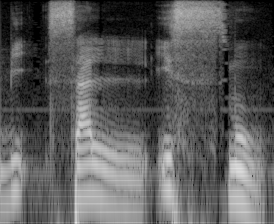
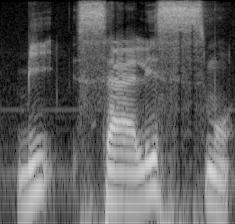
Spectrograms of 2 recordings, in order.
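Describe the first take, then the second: First: A glottal stop separates sal from ismu. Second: The l runs straight into i without a stop. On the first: The hamzah keeps its own vowel as in the base form. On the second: The hamzah's vowel has moved onto the lam. "Maka jadi li"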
